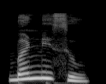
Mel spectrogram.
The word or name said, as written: ಬನಸಿ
